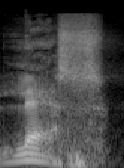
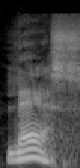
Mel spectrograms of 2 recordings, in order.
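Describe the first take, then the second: First: Whispered command. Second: Said in the usual way. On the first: Acted. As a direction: breathe "läs." as a hushed order. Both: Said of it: "säger Gud".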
